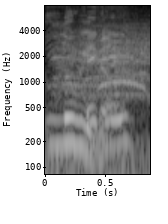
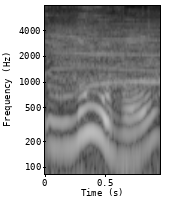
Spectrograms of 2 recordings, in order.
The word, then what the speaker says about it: Louisville: Bob what is it absolutely Louis its Louie it's not Louisville makes your mouth hurt to say Louisville that doesn't exist it's Louisville Louisville Louisville I always get corrected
